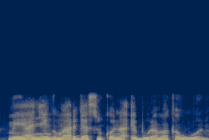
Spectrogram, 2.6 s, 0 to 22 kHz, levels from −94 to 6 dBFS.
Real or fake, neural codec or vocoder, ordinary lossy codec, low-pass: fake; codec, 16 kHz, 4 kbps, FreqCodec, smaller model; none; 7.2 kHz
